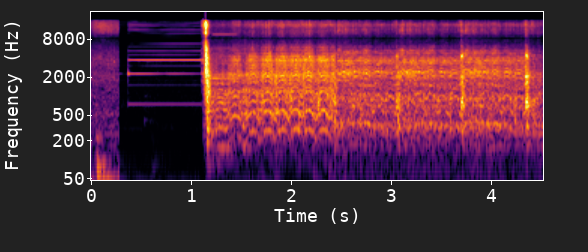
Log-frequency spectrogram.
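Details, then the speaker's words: Caterpillar 3406C diesel in Cat 16H grader, abandoned about a decade and drained, fluids refilled, drivetrain and hydraulics disconnected: after silence it catches at once and runs steady and even; clean start. "we don't know if it runs or not but we're gonna try to see if we can get this thing to start up"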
